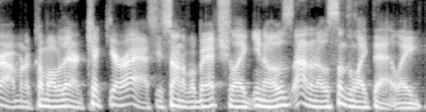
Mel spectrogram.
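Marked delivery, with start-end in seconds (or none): 0.0-2.3 put-on Southern man's voice. Retelling prank call characters: Roy D Mercer-esque Southern guy. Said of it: "it was like some Southern guy just like".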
